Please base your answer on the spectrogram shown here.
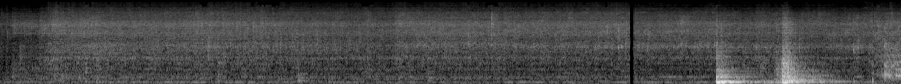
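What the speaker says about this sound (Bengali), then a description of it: "চিকেনটা অ্যাড করেছি এবার এটাকে ভালো করে নাড়িয়ে নেব" Chicken pieces fry in hot oil with a steady, even sizzle, then a couple of louder scraping, clattering bursts from stirring near the end.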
